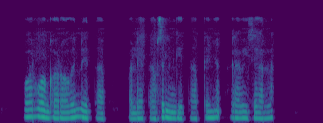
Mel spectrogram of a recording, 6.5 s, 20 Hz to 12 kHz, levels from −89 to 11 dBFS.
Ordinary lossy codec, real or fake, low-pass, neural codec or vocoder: none; real; 7.2 kHz; none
